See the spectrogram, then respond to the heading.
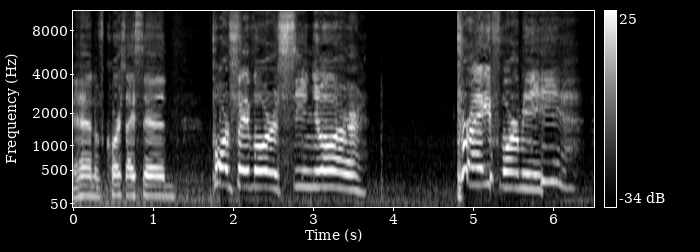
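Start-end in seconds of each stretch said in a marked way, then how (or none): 1.7-6.1 most pitiful, very high, slow begging. Retelling what he said to an old gentleman worried he was dying, put-on pitiful voice. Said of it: "in this most pitiful voice imaginable".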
